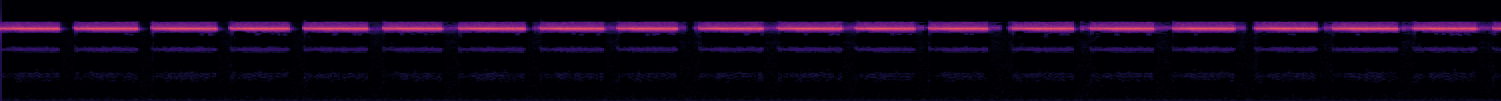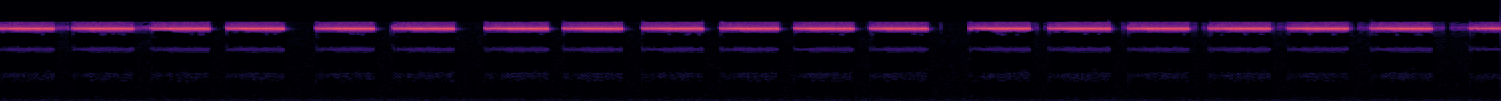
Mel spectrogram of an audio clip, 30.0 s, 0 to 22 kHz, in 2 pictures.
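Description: Sand bell cricket (모래방울벌레) singing at 28 °C: a high-pitched ringing trill broken into phrases of about half a second, repeating a little under twice a second, with a few slightly longer breaks.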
